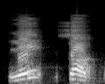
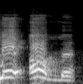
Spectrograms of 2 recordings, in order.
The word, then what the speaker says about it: les hommes: ليه هنا لوحدها والاس تنطق مع الاو. اس او زوم. لي زوم. لا اقول لي ام.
